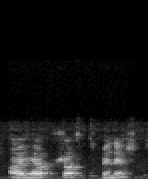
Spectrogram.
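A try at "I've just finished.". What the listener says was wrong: Not I have, but I've. I've. I keep hearing you say I have, but here, don't pronounce the have, just one syllable. I've.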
